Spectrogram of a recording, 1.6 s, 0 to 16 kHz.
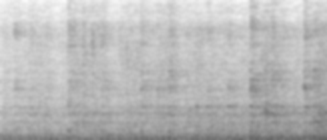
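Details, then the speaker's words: Stihl two-stroke hedge trimmer (possibly HL94K) that had no power and sounded like it was running in a vacuum, after air cleaner fix, choke on, warming up: rough rasping idle, steady, no sputter, breathing freely now. "You can tell the difference just by the sound. It sounds like it can breathe now. Might just need to warm up a minute."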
